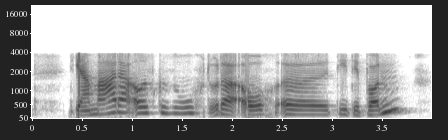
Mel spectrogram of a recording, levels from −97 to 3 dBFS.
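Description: Speech over a G.726 ADPCM link, band-limited below 4 kHz with light coding noise that fits the 32 kbit/s rate, shows packet loss on an ADPCM call twice: at 0.42 to 0.52 s and at 2.14 to 2.17 s, just after "ausgesucht oder". Each time a hard-edged gap of about one 20 ms packet drops to silence. The decoder's adaptive predictor and step size then no longer match the sender's, so the audio resumes with brief, slight distortion before resynchronising.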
